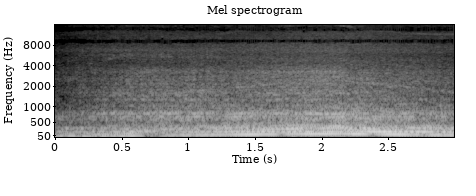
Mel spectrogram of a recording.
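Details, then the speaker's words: Toyota 1KD diesel after major injector work, previously knocking as if hammered: smooth even idle with steady low hum, no knock or clatter; normal diesel idle after repair. "Some people think it's a petrol engine. Amazing, isn't that amazing, people?"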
